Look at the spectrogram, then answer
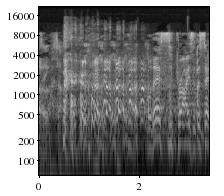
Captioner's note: laughing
